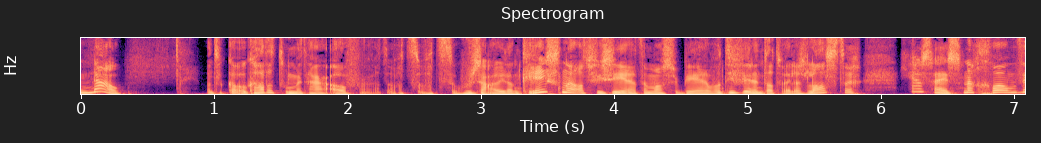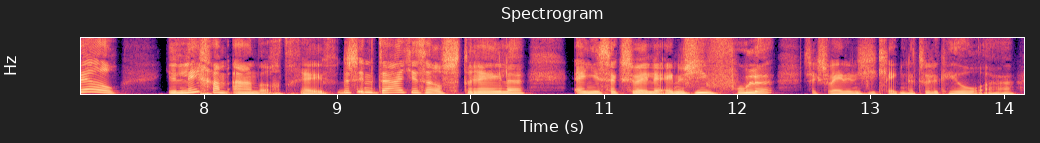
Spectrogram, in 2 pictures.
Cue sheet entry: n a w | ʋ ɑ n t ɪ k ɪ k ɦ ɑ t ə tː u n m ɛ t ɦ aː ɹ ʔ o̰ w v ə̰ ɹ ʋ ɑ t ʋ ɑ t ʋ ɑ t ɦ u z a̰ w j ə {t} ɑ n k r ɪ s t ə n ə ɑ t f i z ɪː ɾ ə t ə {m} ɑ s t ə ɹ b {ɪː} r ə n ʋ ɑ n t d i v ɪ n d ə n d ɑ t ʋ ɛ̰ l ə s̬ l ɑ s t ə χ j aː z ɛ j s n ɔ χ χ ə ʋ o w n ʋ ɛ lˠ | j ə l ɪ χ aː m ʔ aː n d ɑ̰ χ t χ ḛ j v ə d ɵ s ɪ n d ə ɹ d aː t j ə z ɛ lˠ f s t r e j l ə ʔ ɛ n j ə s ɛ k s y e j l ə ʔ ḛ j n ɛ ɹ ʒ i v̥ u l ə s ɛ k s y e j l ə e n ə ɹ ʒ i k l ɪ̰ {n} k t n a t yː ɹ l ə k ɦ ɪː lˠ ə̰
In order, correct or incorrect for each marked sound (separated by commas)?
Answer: incorrect, correct, correct, incorrect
